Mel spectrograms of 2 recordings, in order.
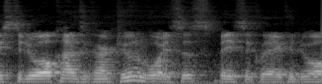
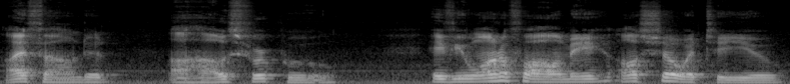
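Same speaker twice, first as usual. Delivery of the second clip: low, slow, mopey Eeyore voice; gloomy donkey; 5 semitones lower than usual. Acted. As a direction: drag it out low like a glum donkey.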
